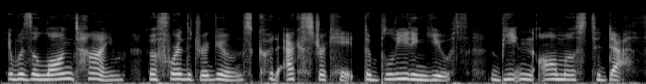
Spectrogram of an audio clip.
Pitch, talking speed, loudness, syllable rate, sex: 220 Hz, 160 wpm, -20 LUFS, 4.5 syllables/s, female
